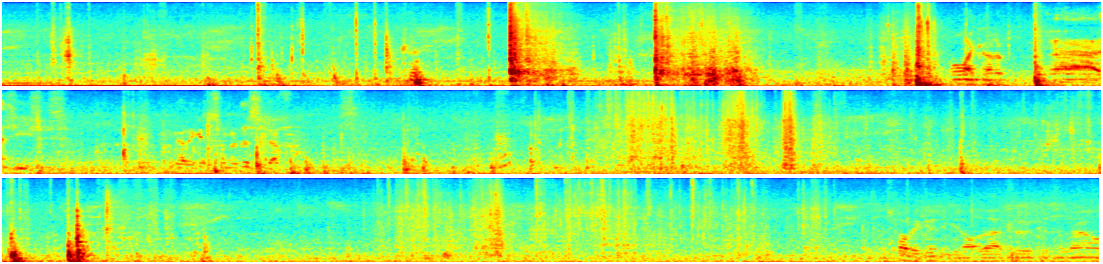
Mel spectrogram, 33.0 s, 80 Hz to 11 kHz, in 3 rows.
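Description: Scattered knocks and thuds, clustered in the first dozen seconds and again about 22 seconds in, with faint voices behind them.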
